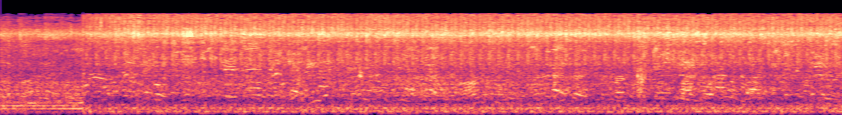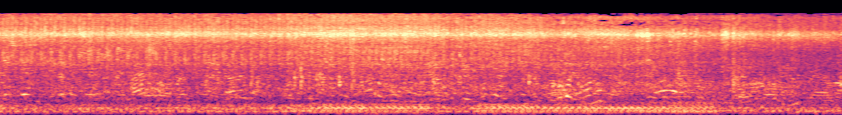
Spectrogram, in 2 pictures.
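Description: Trophy-truck race engine idling as the truck creeps along at walking pace, growing louder near the end. Background crowd chatter is mixed in.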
